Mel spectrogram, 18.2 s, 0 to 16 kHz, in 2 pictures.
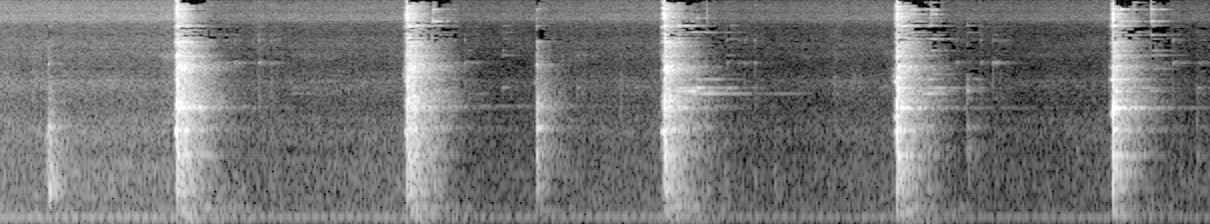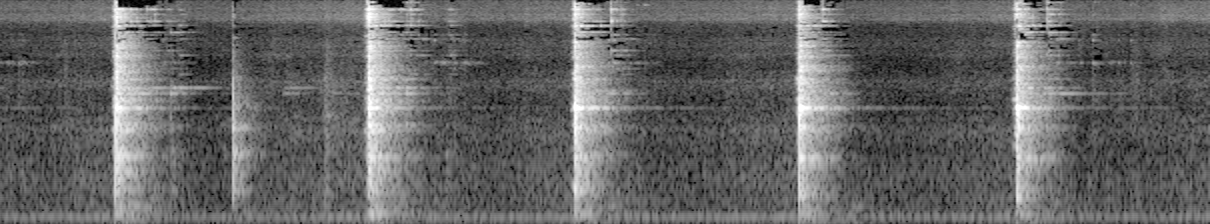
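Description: Hammer blows driving the gland of a John Deere hydraulic cylinder down the piston rod toward the barrel: ten sharp metallic strikes with a short ring, about one every 1.7 seconds, with a few lighter taps in between.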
